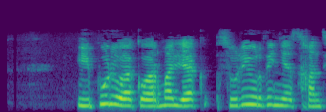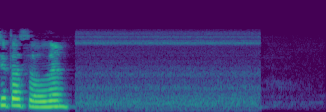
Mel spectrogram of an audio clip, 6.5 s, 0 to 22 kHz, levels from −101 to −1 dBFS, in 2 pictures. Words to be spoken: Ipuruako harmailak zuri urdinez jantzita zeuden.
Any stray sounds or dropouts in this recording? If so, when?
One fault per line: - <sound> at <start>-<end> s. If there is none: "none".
none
